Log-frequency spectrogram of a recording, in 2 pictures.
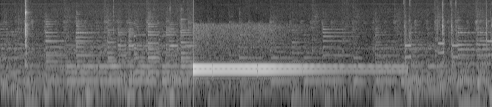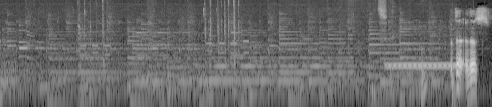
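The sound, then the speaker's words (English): A steady telephone dial tone comes in loud, hums for a few seconds and fades, then a quick burst of keypad dialing beeps near the end, over faint background murmur; a call being placed to Royal Liquors in Kansas City, Missouri. “It's ringing.”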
